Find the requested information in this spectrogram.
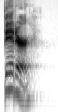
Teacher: Americans tend to substitute a D sound for the T sound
